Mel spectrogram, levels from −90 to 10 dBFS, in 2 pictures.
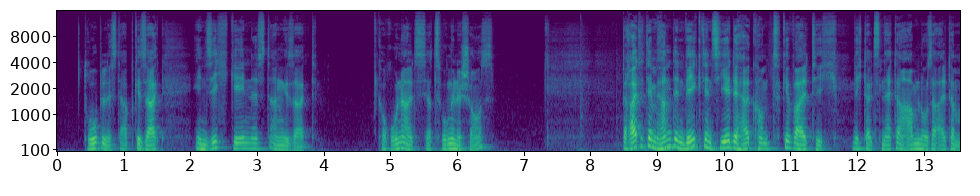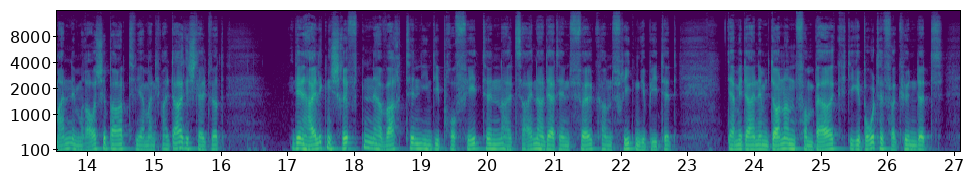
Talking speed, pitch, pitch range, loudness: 130 wpm, 115 Hz, 105-130 Hz, -24 LUFS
